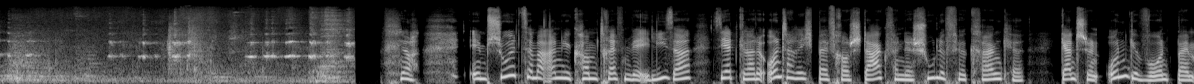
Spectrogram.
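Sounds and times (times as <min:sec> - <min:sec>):
squeaking wheels of a camera dolly: 0:00.0 - 0:03.6
speech: 0:04.0 - 0:11.9.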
